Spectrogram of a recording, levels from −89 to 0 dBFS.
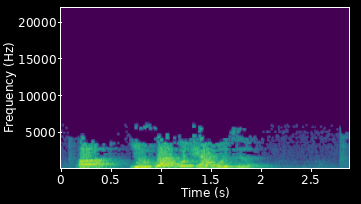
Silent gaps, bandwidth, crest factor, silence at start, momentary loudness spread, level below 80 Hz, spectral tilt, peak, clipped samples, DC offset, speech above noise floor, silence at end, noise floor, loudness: none; 6.2 kHz; 12 dB; 0.15 s; 8 LU; -44 dBFS; -4.5 dB/octave; -2 dBFS; under 0.1%; 0.3%; 38 dB; 0.85 s; -51 dBFS; -14 LUFS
